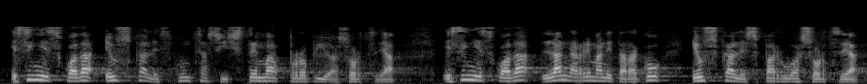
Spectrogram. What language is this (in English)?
Basque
